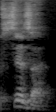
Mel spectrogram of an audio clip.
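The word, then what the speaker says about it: SZA: Siza scissora scissor scissor.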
